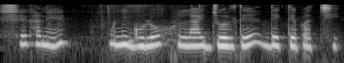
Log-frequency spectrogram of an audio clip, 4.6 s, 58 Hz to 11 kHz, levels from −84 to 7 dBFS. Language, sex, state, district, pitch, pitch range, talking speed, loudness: Bengali, female, West Bengal, Cooch Behar, 250 Hz, 240-275 Hz, 80 wpm, -16 LUFS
